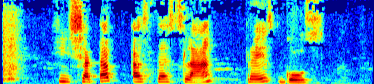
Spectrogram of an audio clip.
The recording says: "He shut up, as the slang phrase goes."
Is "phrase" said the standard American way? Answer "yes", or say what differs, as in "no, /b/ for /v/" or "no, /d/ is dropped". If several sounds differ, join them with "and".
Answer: no, /p/ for /f/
